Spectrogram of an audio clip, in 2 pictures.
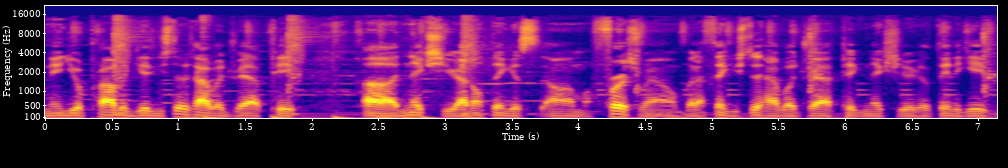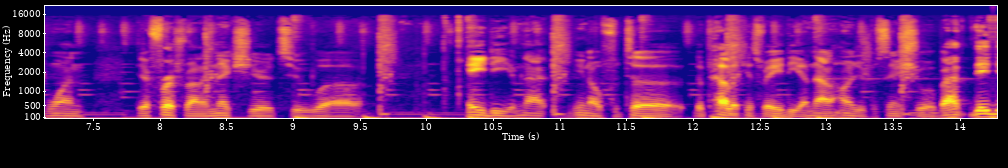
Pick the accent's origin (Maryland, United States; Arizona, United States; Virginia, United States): Virginia, United States; Richmond; I am from Richmond, Virginia, and VCU runs this whole area here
